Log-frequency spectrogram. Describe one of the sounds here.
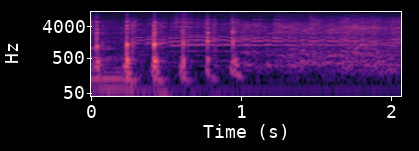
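A cartoon dog gulps loudly several times.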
